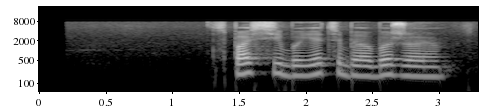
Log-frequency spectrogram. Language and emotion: Russian, neutral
